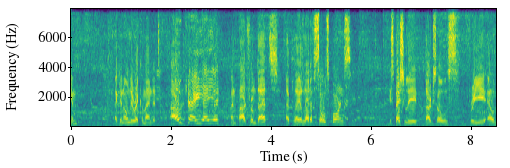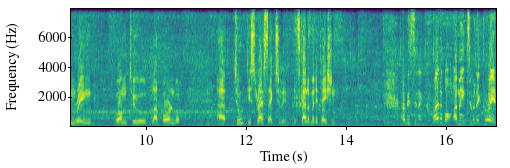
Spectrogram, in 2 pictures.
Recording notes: Bloodstock 2023 Interviews.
